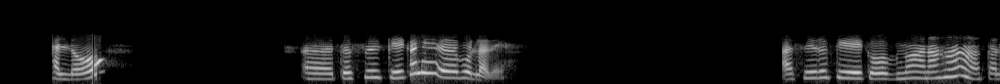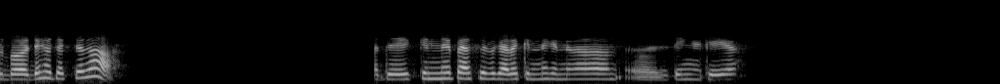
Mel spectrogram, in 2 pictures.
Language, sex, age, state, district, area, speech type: Dogri, female, 18-30, Jammu and Kashmir, Reasi, rural, conversation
